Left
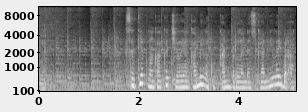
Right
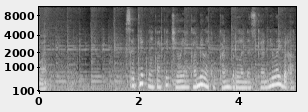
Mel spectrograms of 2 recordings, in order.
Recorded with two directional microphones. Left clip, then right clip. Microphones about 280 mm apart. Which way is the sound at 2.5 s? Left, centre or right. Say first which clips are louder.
Left 3 dB; centre.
